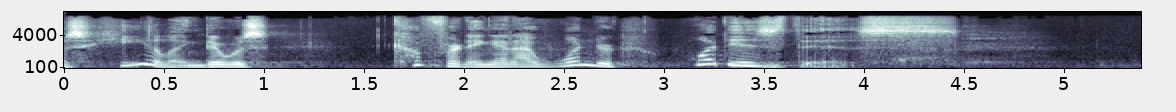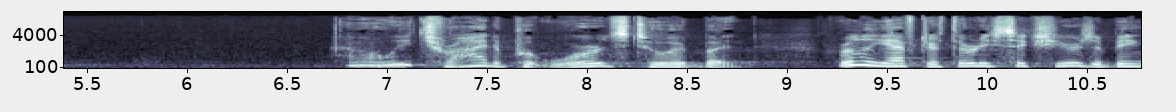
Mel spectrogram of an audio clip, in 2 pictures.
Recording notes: at Highland Baptist Church.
